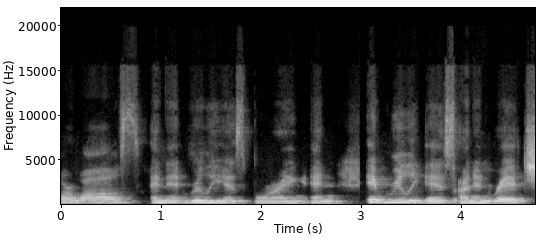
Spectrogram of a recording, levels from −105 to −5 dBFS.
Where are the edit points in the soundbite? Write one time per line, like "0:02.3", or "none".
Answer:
0:02.9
